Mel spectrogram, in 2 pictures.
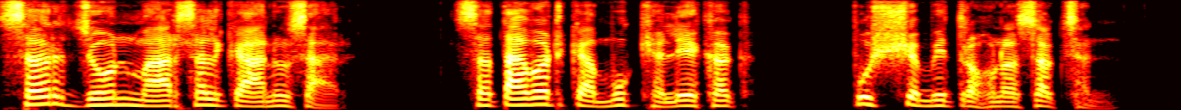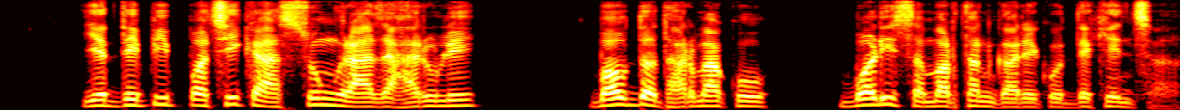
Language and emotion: Nepali, neutral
